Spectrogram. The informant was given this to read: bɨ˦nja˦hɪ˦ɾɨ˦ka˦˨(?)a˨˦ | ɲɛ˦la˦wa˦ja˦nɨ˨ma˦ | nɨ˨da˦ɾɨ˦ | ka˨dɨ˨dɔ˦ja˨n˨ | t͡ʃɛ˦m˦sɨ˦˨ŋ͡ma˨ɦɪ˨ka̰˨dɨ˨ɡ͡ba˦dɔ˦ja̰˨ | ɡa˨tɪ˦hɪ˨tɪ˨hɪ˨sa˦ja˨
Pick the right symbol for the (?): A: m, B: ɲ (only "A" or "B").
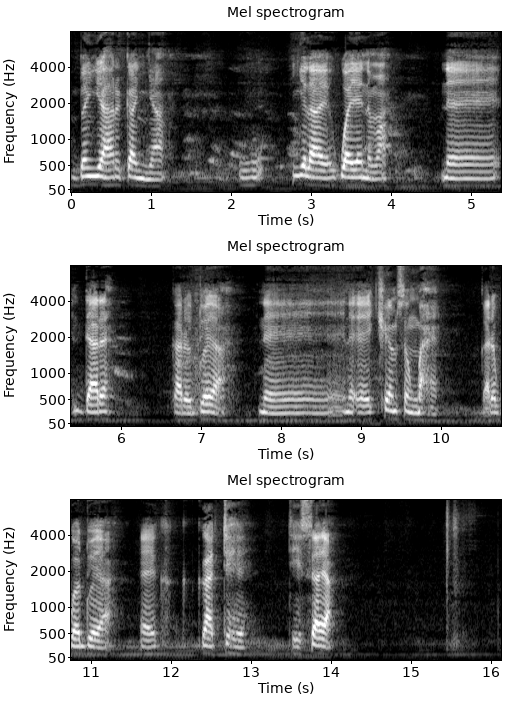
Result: B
